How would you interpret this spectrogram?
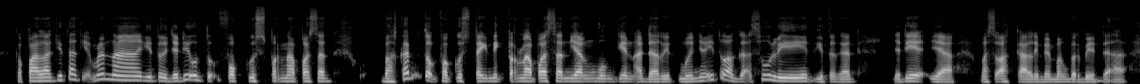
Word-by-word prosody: kepala 160 +1 +3
kita 215 +4 -2
kayak - - -10
mana 210 -5 +3
gitu. 170 -2 -1
Jadi 150 +9 0
untuk 205 -4 0
fokus 150 +1 -1
pernapasan 145 -1 0 0.5
bahkan - - +1
untuk 415 - 0
fokus 150 0 -1
teknik 150 0 +1
pernapasan 150 0 +3
yang 145 -1 +3
mungkin 140 -1 -2
ada 125 -1 +1
ritmenya 135 +4 -2
itu 215 - -2
agak - - -3
sulit, 155 -9 +3
gitu 130 0 -4
kan. 120 0 -2 0.4
Jadi 145 +6 +2
ya, 115 -3 +1 0.3
masuk 130 +1 -1
akal 115 -3 +1
memang 120 +1 -3
berbeda. 110 -2 -2
145 Hz, 155 wpm, -23 LUFS, 130-160 Hz, 0.5 s, kepala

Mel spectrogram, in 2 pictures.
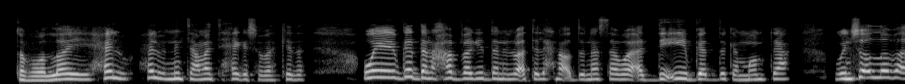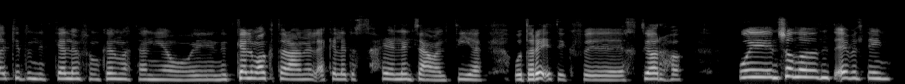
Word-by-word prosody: طَب 210 -2 +2
والله 230 +5 +4
حلو، 285 0 +2
حلو 310 -3 +1
إن 250 0 +1
أنتِ 265 -1 +1
عملتِ 240 +1 0
حاجة 245 -1 -3
شبه 210 -2 -6
كده، 220 0 -6 0.6
وبجد 320 0 +4
أنا 275 -3 +2
حابة 270 -1 +1
جدًا 265 -1 -2
الوقت 245 0 0
اللي 245 - -1
إحنا 245 0 -3
قضيناه 230 +2 -3
سوا، 235 -1 0
قد 210 +1 -5
إيه 275 -1 +2
بجد 235 0 0
كان 230 -4 -5
مُمتع، 235 +4 -2 0.5
وإن 255 +1 +5
شاء 315 +4 +5
الله 320 +1 +3
بقى 270 -4 +1
كده 270 -1 -7
نتكلم 260 +2 -2
في 245 -1 -13
مكالمة 245 +1 -3
تانية، 225 -1 -5
ونتكلم 215 +7 -2
أكتر 275 -2 +1
عن 235 0 0
الأكلات 235 0 -5
الصحية 250 +2 -5
اللي 245 0 0
أنتِ 235 0 -5
عملتيها، 210 +1 -3 0.3
وطريقتك 230 -1 +2
في 225 - -8 0.3
اختيارها، 230 0 -1 0.5
وإن 330 -1 +4
شاء 380 +4 +4
الله 340 -2 +4
نتقابل 290 -1 +1
تاني. 270 -1 -2
245 Hz, 160 wpm, -23 LUFS, 225-270 Hz, 0.6 s, وإن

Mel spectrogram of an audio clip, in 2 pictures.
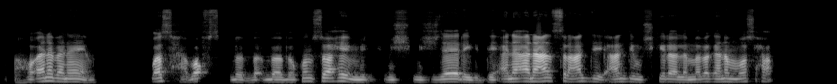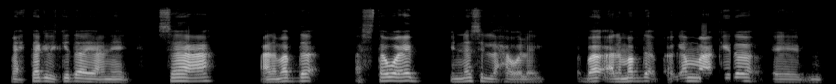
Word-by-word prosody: ما - - -15
هو - - -7
أنا 145 +4 +2
بانام، 135 -7 -4 0.6
باصحى - - -1
بافص - - -4
ب - - -10
ب - - -10
ب 115 -1 -2
باكون 130 +8 -8
صاحي 150 +1 -1
مش 110 0 -8
مش 110 +1 -13
مش 110 0 -14
داري 125 -2 -1
بالدنيا، 105 +3 -9
أنا 135 +2 +3
أنا 140 +1 +9
أصلًا 155 - -3
عندي 140 -5 -1
عندي 135 0 -1
مشكلة 125 +2 -4
لمّا 115 0 -4
باجي 130 +1 -3
أنام 130 0 -2
وأصحى 140 +1 -5 0.8
محتاج 155 0 -1
لي 145 - -4
كده 150 +3 -2
يعني 120 -3 -2 0.2
ساعة 160 0 +5 0.4
على 125 - +4
ما 145 - +4
أبدأ 155 +1 0 0.4
أستوعب 165 +1 +3 0.3
الناس 150 +5 -6
اللي 135 -4 -6
حواليّ، - - -5 0.3
ب - - -1
على 130 +1 +6
ما 145 - +5
أبدأ 155 +1 -3
أجمع 155 0 +2
كده، 160 +1 -2
آآ 120 -1 -8
م، 115 0 -18
135 Hz, 165 wpm, -24 LUFS, 115-150 Hz, 0.8 s, أنا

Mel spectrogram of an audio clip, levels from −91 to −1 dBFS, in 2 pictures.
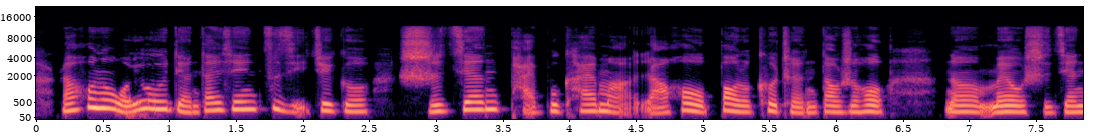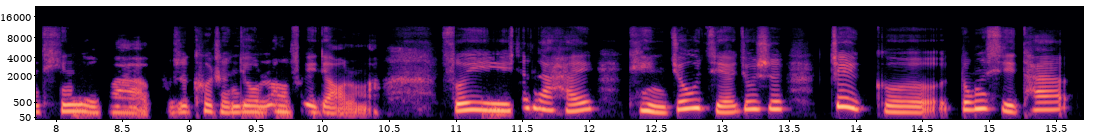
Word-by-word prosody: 然 220 +2 0
后 310 +4 +5
呢， 295 -1 +7
我 195 -3 +3
又 275 +5 +3
有 260 0 +4
点 185 -7 -1
担 230 +4 0
心 255 +2 +2
自 265 -1 -2
己 190 - -7
这 215 -2 +1
个 195 -1 -3 0.2
时 195 +1 -1
间 250 +5 +2
排 - - -6
不 195 +4 -2
开 205 +2 -3
嘛， 190 -5 -1
然 160 +2 -3
后 210 -2 +1
报 210 +2 +1
了 180 - 0
课 210 +3 -1
程， 165 -2 -4
到 185 0 -1
时 180 +1 -3
候， 190 -1 0 0.4
那 190 -1 0
没 175 - +1
有 185 -1 +3
时 165 -2 -7
间 180 +2 -1
听 200 +2 0
的 185 -5 +1
话， 170 -2 -3
不 160 - -13
是 180 - -2
课 200 +3 -2
程 175 -2 -2
就 185 -1 +1
浪 185 0 -1
费 385 - -2
掉 - - -2
了 - - -6
吗？ - - -8 0.6
所 220 +1 +3
以 225 -3 +4
现 300 0 -4
在 245 - +2
还 230 +3 -1 0.2
挺 195 -8 +2
纠 280 - +4
结， 180 -11 -1
就 260 +5 +1
是 265 -1 +1 0.3
这 335 -5 +6
个 180 -10 -2
东 260 +3 +4
西 240 -9 -1
它， 245 +5 -2
205 Hz, 235 characters per minute, -23 LUFS, 180-250 Hz, 0.6 s, 呢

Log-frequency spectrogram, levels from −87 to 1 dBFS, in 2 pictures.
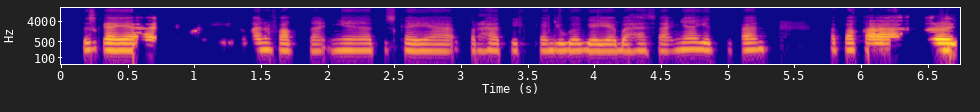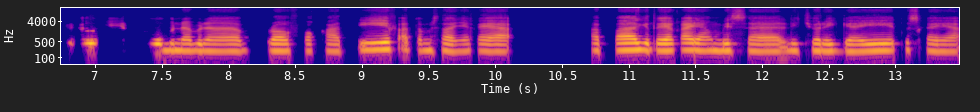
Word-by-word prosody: terus 225 +2 -4
kayak 215 -1 +6
kan 205 -1 +2
cek - - -41
lagi - - -21
gitu 460 - -37
kan 225 - -2
faktanya, 205 +1 -6 0.2
terus 220 - -21
kayak 200 -1 -4 0.2
perhatikan 205 0 -10
juga 205 0 -2
gaya 200 0 -1
bahasanya, 205 +2 -7
gitu 215 -1 -5
kan, 225 +1 -1 0.6
apakah, 215 -1 +4 0.4
eee, 215 -1 +15 0.2
judulnya 435 +1 -3
itu - - -29
benar-benar 200 -1 -3 0.3
provokatif 200 +2 -1
atau 205 - -10
misalnya 195 -2 -6
kayak 190 -1 -3 0.6
apa 210 +1 -4 0.2
gitu 210 - -2
ya, - - +4
Kak, 220 0 +1
yang 205 - -5
bisa 205 -1 -4 0.3
dicurigai, 200 0 -2
terus 225 - -14
kayak 190 -1 -7
205 Hz, 150 wpm, -22 LUFS, 200-215 Hz, 0.6 s, eee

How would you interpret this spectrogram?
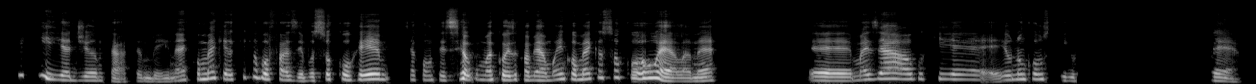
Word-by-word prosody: "Que 435 - -8
que 370 -8 +3
ia 205 - +1
adiantar 180 -8 -6
também, 145 -3 -9
né? 195 +8 -5
Como 245 +2 -1
é 295 - +1
que 280 - -10
é 235 - +2
o - - -6
que 320 - -15
que 325 - -11
eu - - 0
vou 250 - +5
fazer? 200 -9 -4
Vou 175 +3 -7
socorrer, 230 +4 +4
se 215 - -15
acontecer 210 +1 -5
alguma 215 -2 0
coisa 210 +1 +1
com 205 - -3
a - - -1
minha 190 -1 +1
mãe. 220 +7 -2
Como 235 -1 0
é 250 - +2
que 285 - -17
eu 305 - -2
socorro 305 -2 +3
ela 150 -2 +4
né?" 170 +4 -2 1.1
Eh, 170 -1 +4
mas 220 +6 -4
é 260 0 +4
algo 250 -1 0
que, 245 -1 -8
eh, 225 -2 -7
eu 205 +1 -5
não 235 +1 -2
consigo. 240 -9 -7 1.4
É. 150 -8 -7
215 Hz, 205 wpm, -23 LUFS, 180-245 Hz, 1.4 s, vou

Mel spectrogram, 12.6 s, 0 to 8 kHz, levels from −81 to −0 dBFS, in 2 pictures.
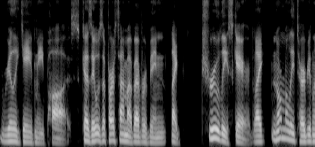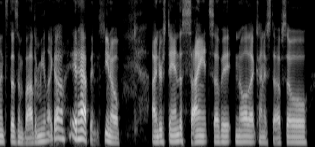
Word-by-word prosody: really 125 -4 0
gave 105 -1 -2
me 95 -3 -4
pause, - - -3
'cause 135 -4 +3
it - - +5
was 140 -2 0
the 135 - -2
1st 140 -2 0
time 135 -4 +1
I've 110 +1 0
ever 115 -1 +2
been, 100 0 -5
like, - - +1 0.4
truly 175 - +2
scared. 95 -7 0
Like, 120 0 +2
normally 170 -2 -1
turbulence 120 -1 -1
doesn't 115 -3 -2
bother 100 +3 0
me, 125 +2 -2
like, 145 - -5
"Oh, 180 -2 +2
it 180 -9 +2
happens," 180 0 +5
you 140 - +3
know, 105 -4 +2 0.7
I - - +3
understand 120 +2 +1
the 140 - -1
science 120 0 +2
of 115 0 -1
it 115 0 -1
and 115 -2 -6
all 115 +1 +1
that 115 0 +1
kinda 105 -2 -7
stuff, 100 +1 -5
so 110 -1 -1
120 Hz, 190 wpm, -23 LUFS, 110-130 Hz, 0.7 s, it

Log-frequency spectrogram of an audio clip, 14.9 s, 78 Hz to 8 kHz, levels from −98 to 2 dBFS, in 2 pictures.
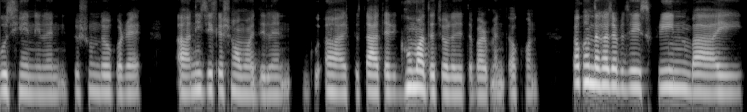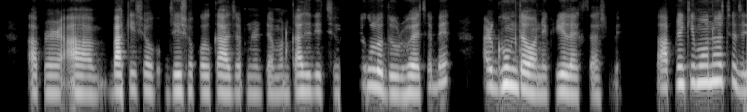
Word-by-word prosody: গুছিয়ে 190 -1 -2
নিলেন, 170 0 -11
একটু - - -17
সুন্দর 180 -1 -5
করে 175 0 -5 0.5
আ - - +1
নিজেকে 195 0 -3
সময় 175 -2 -5
দিলেন। 170 0 -8 0.3
উ - - -12
আ - - +1
একটু 175 - -17
তাড়াতাড়ি 180 -1 0
ঘুমাতে 215 -4 +6
চলে 175 -1 -2
যেতে 165 - -11
পারবেন 165 -1 -6
তখন। - - -12 0.4
তখন 265 0 +6
দেখা 240 0 +7
যাবে 225 -2 +1
যে 220 - +1
screen 220 0 -1 0.2
বা 190 0 +1 0.2
এই 180 - -6 0.5
আপনার 180 0 -5 0.2
আ - - +3 0.4
বাকি 190 +1 +4
সব 185 -2 -4 0.2
যে 185 - +3
সকল 180 -1 -5
কাজ 175 -1 +2
আপনার 175 0 -14
তেমন 175 +1 -10
কাজে 185 0 +1
দিচ্ছে 180 -1 -10
না, - - -26
সেগুলো 235 -3 +2
দূর 170 -1 0
হয়ে 175 -1 +5
যাবে। 255 +4 -6 0.4
আর 230 - -1
ঘুমটা 235 -4 +8
অনেক 170 -1 -8
relax 175 -3 +3 0.2
আসবে। 240 +9 -25 0.4
তো - - -16
আপনার 255 +3 +2
কি 265 - 0
মনে 270 +1 +8
হচ্ছে 280 -1 -1
যে - - -3
185 Hz, 210 wpm, -24 LUFS, 175-215 Hz, 0.5 s, ঘুমটা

